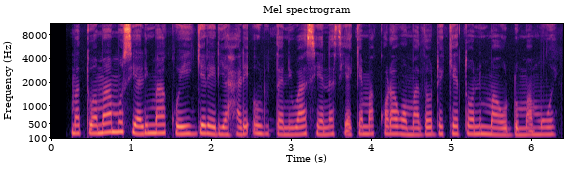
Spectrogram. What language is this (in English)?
Kikuyu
